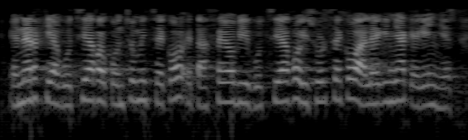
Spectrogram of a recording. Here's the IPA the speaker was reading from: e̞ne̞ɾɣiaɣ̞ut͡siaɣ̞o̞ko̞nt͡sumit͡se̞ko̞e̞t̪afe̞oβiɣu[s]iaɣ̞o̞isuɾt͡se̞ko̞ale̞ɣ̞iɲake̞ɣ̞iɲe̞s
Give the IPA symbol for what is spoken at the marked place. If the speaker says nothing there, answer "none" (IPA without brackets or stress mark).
t͡s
